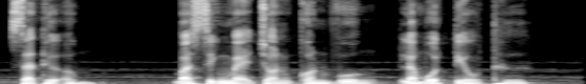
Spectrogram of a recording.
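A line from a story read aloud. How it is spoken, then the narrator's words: Trembling voice. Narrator (Vietnamese): Cô run rẩy bảo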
